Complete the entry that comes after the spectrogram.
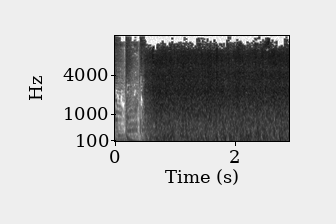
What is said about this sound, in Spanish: Eso que suena son bolas de granizo que tienen el tamaño de bolas de billar.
